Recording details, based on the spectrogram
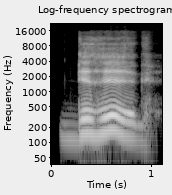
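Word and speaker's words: Duhigg: It is by Charles Dehig.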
